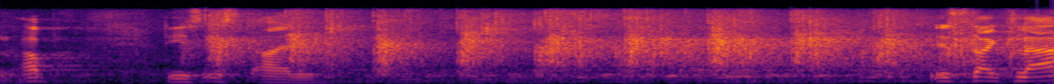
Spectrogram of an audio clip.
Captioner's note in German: Beifall bei der FDP und der SPD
